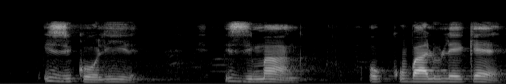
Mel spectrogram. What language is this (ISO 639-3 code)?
zul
